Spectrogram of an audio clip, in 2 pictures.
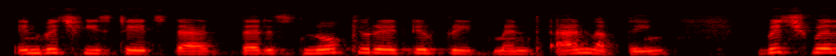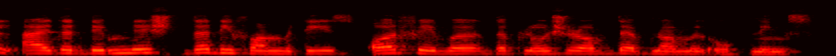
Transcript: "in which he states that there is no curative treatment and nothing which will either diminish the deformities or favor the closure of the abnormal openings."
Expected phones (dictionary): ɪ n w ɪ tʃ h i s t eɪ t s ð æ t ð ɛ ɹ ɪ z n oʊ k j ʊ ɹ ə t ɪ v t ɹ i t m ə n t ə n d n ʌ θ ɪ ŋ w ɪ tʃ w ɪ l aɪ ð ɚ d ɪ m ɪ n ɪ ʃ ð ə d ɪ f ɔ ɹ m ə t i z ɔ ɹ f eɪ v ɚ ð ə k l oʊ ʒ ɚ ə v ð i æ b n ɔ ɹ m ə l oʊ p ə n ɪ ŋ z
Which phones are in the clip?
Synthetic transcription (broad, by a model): ɪ n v ɪ tʃ h i s t eɪ t s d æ t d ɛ ɹ ɪ z n oʊ k j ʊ ɹ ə t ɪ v t ɹ i t m ə n t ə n d n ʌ t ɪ ŋ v ɪ tʃ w ɪ l aɪ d ɚ d ɪ m ɪ n ɪ ʃ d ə d ɪ f ɔ ɹ m ə t i z ɔ ɹ f eɪ v ɚ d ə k l oʊ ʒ ɚ ə v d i æ b n ɔ ɹ m ə l oʊ p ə n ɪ ŋ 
